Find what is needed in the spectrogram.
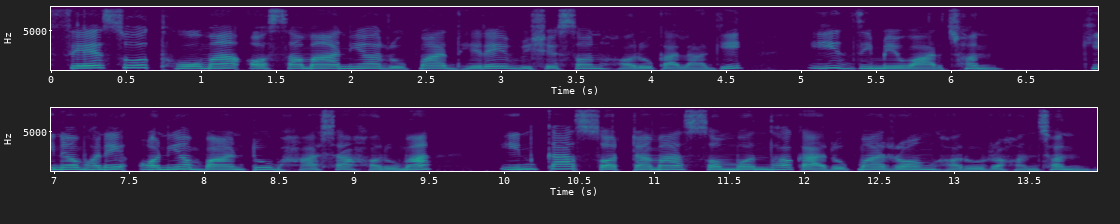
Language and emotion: Nepali, neutral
